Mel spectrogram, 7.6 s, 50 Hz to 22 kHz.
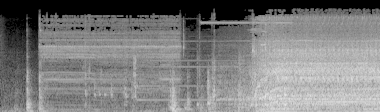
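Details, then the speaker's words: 2012 Toyota Prius v (ZVW40R) 1.8L 2ZR-FXE hybrid automatic, at start and idle: tinny metallic buzz over the idle from the exhaust heat shield, whose two metal washers are worn out; fix is removing the shield's four 10 mm bolts. "so we found the rattle this is common problem in the the psv model so they're coming exhaust shield uh top off in the exhaust see that one making rattle because they have some two uh metal washers the inside is worn out so that's why it's making rattle"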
